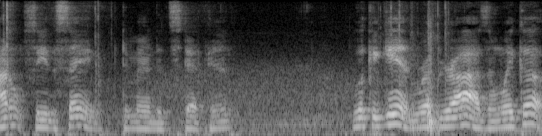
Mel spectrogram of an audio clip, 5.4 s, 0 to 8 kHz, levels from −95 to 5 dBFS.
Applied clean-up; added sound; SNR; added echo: none; Sliding door; 13 dB; reverberation time 0.4 s.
